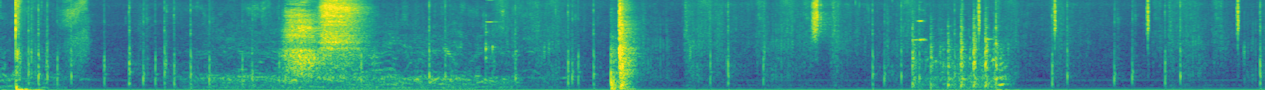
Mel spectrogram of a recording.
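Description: Workers knock and hammer in a busy settlement with short, scattered clicks.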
